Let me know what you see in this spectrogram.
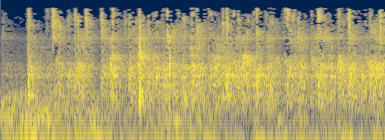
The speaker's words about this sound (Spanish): Y es así como queda la firma del convenio de colaboración InfoDF, Delegación Venustiano Carranza. Fuerte aplauso.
